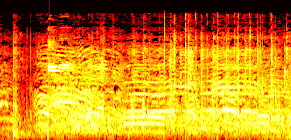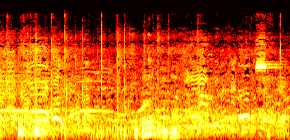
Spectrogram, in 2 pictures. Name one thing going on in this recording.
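A volleyball is struck with hard slaps.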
